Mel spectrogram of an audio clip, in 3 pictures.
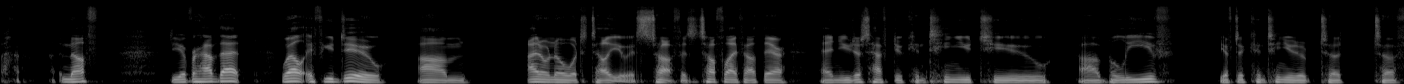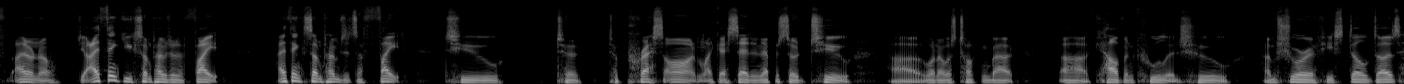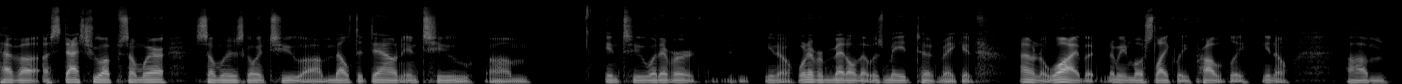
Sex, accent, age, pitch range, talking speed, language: male, American, 20-39, 95-115 Hz, 180 wpm, English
